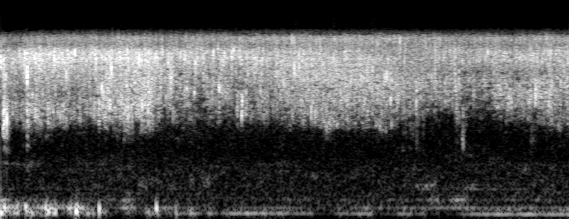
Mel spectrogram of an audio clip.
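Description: Water poured generously over freshly sown seedlings in dry soil of an autumn vegetable garden, a steady close rushing hiss with faint low thumps and spatters, continuous for the whole stretch with no talking.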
